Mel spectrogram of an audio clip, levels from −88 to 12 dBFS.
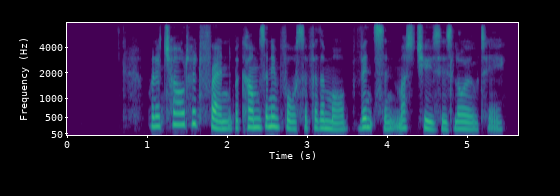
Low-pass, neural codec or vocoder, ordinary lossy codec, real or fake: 7.2 kHz; none; none; real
